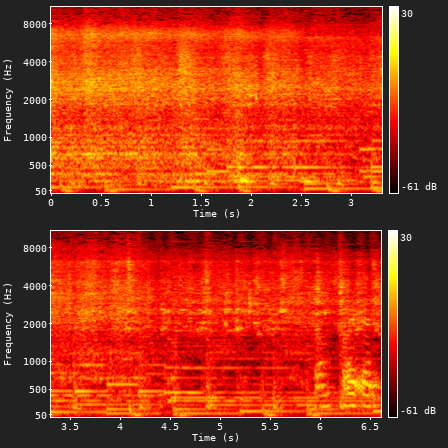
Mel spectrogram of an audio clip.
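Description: Sugar water with a pinch of salt being stirred in a pan on the heat for cassava kemplang crackers, a steady close sizzle with scraping stirring strokes throughout, no talking.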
